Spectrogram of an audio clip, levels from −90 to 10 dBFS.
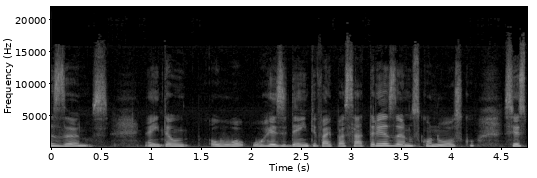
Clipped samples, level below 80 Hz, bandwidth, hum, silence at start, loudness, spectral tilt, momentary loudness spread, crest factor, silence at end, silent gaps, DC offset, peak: under 0.1%; -54 dBFS; 17.5 kHz; none; 0 s; -32 LUFS; -4.5 dB/octave; 10 LU; 16 dB; 0 s; none; under 0.1%; -16 dBFS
